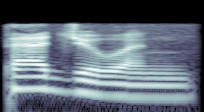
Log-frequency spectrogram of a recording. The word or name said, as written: Paduan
